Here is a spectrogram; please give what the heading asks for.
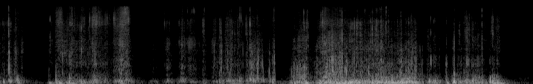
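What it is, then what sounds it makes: Foam scrub sponge being scratched. Long acrylic nails on both hands scratch a round, white, hand-sized solid foam scrub sponge with a smiley face and textured surface. The result is rapid, uneven bursts of dry crinkling and crunching scratches, heavy in low rumble, separated by brief pauses and swelling into a steadier scratching stretch near the end.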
